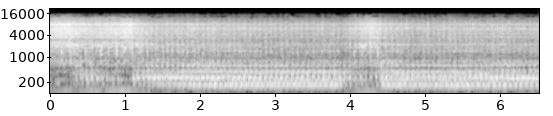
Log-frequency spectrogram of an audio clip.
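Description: Steady buzzing vibration during the cut, rough and continuous over the motor hum; chatter while turning, likely from tool overhang.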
